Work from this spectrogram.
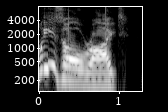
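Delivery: put-on loud, almost Cockney, East London accent. Quoting an EVP captured on the radio show, in a near-Cockney accent. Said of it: "in a almost a Cockney accent, ... just like that".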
